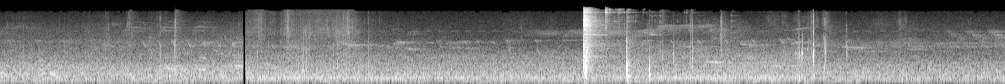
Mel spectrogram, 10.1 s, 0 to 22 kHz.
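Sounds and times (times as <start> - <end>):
disc clanking chain basket: 5.8 - 6.8
disc clinking off chains: 5.8 - 6.9.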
